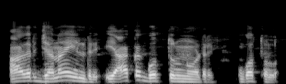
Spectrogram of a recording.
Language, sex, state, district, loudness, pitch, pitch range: Kannada, male, Karnataka, Belgaum, -14 LUFS, 145 Hz, 135-170 Hz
